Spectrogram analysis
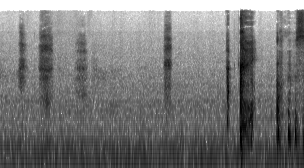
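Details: Several soft blowing snorts through the nose, then a sharp, loud sneeze followed by a few short sniffing bursts. Blowing and sneezing.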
